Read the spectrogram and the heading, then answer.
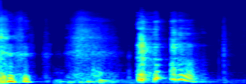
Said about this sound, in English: Oh, excuse me. I keep coughing lots. I had COVID a couple of weeks ago.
